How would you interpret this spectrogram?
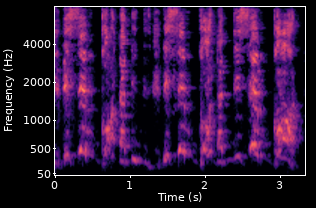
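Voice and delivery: loud, slow preaching, rising to cries; fiery preaching. Acted. Host preaching to Biafran listeners, fiery and impassioned. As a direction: preach it hard, hammering the same God. Preaching at full force about God.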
